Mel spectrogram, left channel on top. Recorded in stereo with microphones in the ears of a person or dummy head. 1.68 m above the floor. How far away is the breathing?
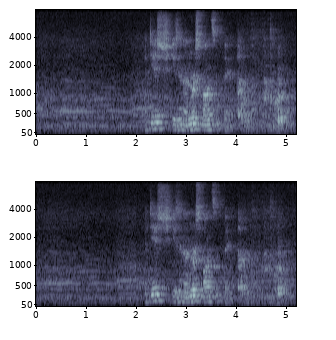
About 1.6 m.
